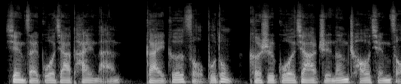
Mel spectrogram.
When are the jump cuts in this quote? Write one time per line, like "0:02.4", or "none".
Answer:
0:02.4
